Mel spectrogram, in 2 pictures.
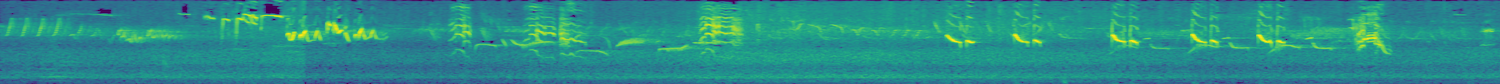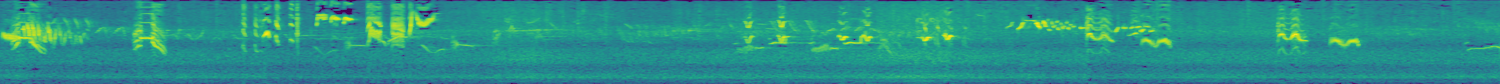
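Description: Several birds chirping and singing, in short chirps and whistled phrases, some notes sliding down in pitch, scattered throughout.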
